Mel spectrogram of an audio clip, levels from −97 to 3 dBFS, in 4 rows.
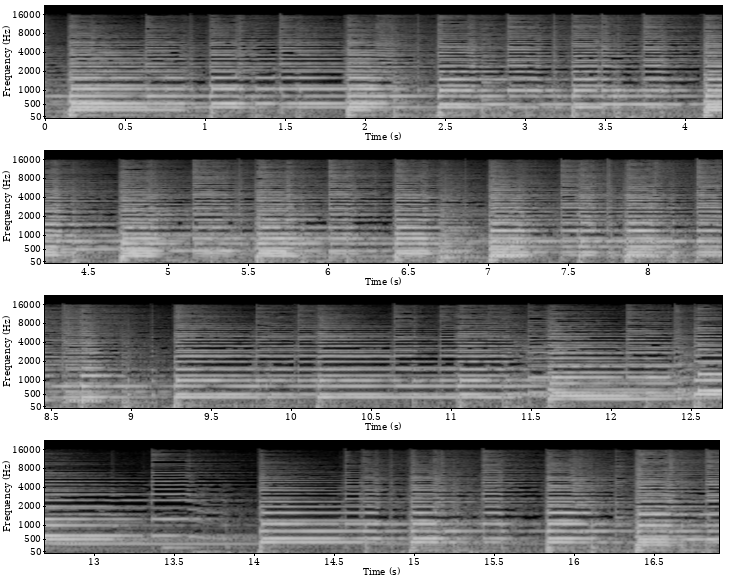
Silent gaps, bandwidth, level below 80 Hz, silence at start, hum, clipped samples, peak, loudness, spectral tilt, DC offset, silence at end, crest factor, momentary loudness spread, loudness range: none; 16.5 kHz; -42 dBFS; 0 s; none; under 0.1%; -4 dBFS; -22 LUFS; -4 dB/octave; under 0.1%; 0 s; 18 dB; 7 LU; 2 LU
